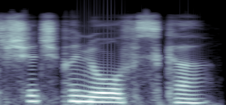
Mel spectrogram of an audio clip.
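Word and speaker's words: Szczepanowska: My name is Shpanowska, pronouncing it Shchpanovska. Percival.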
